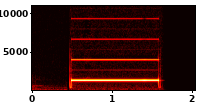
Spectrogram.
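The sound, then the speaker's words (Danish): A single steady voicemail beep tone on a call to Thomas Frank's phone, loud and clear, holding one pure pitch for about a second before cutting off into silence, with faint background noise just before it. “Vær venlig at lægge en besked efter tonen, så svarer når vi rykker op i Premier League.”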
